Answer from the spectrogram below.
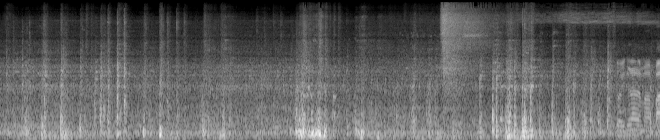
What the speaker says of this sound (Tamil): மெயின் லைன் டிபார்ச்சர் செம்ம ஃபாஸ்ட்டாக டிபார்ச்சர் ஆகுது மெயின் லைனில்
